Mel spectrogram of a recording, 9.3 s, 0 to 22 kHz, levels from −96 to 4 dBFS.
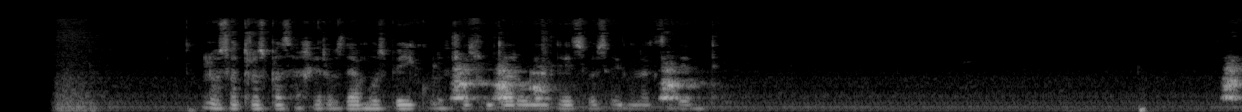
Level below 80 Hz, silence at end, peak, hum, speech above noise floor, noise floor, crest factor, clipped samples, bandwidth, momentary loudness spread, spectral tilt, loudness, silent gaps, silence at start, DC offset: -68 dBFS; 0 s; -22 dBFS; none; 29 dB; -70 dBFS; 22 dB; under 0.1%; 11.5 kHz; 20 LU; -6 dB/octave; -41 LUFS; none; 0.4 s; under 0.1%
